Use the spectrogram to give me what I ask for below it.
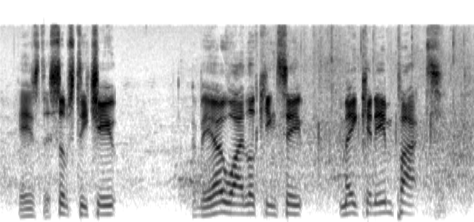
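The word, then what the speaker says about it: Ebiowei: Reliably informed, it's Ebiowai.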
